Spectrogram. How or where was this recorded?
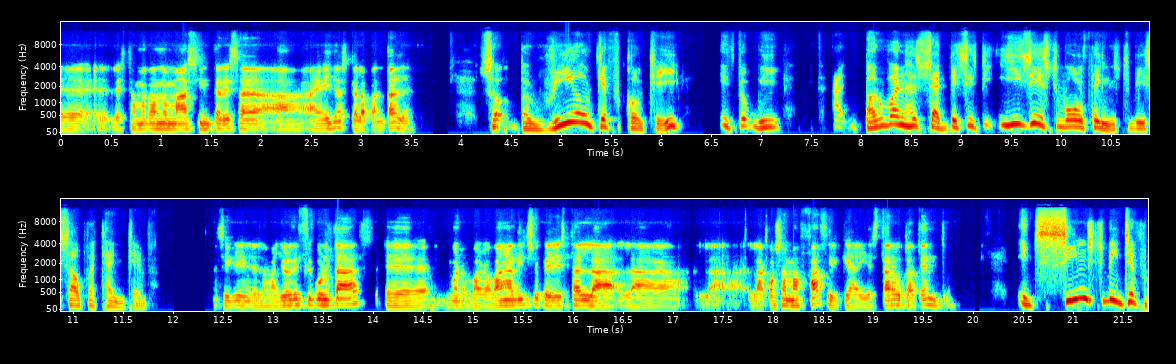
video call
